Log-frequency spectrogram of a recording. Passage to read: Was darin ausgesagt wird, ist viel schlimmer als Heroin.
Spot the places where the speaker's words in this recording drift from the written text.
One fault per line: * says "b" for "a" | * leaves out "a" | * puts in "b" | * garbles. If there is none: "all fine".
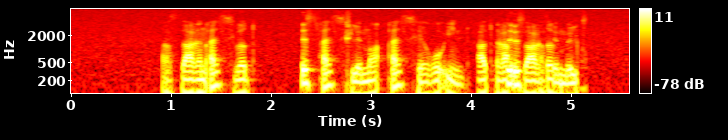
* says "als" for "ausgesagt"
* says "als" for "viel"
* garbles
